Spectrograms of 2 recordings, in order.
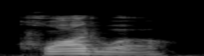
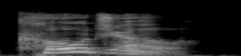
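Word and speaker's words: Kwadwo: It's spelled Q-W-A-D-W-O. We pronounce it Quadwo. But apparently, we were wrong. He wrote in saying, it's time to pronounce my names well, lads. It's Kojo.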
